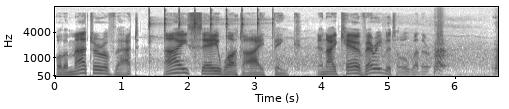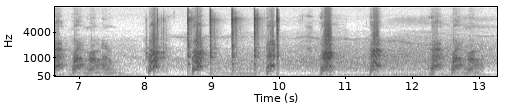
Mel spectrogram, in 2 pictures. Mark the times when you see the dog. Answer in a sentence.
You can hear the dog from 5.7 to 13.1 s.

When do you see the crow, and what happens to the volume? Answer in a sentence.
You can't hear the crow here.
